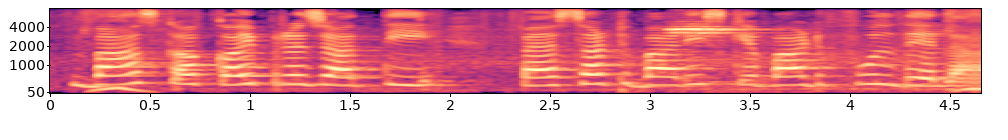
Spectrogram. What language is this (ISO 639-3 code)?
bho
